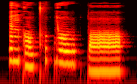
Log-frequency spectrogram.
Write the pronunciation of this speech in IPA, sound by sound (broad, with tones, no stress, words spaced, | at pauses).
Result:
ɪ˥ŋko˧wkʷʰɪ˥k̚jo˥w | pɔː˧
